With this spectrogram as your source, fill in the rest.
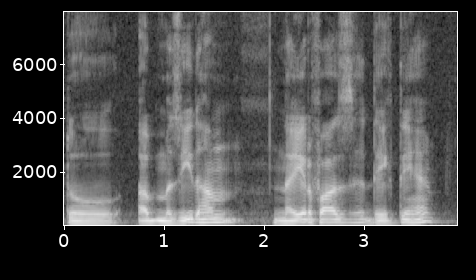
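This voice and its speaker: An Urdu teacher helps children learn to read, speaking very slowly and deliberately in a lowish, slightly mellow voice. He spells out each word letter by letter, then says it twice.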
